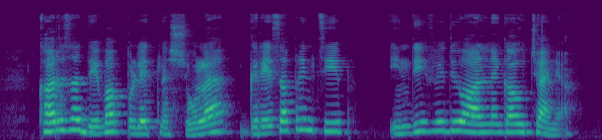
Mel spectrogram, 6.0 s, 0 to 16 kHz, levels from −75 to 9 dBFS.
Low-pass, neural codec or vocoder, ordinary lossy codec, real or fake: 10.8 kHz; none; none; real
